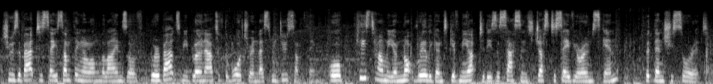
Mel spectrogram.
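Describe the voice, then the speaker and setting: A woman's voice: medium pitch, steady tone, fairly quick. A woman reading scripted, dramatic story narration for a sci-fi audio drama. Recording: loud music and vehicle sounds behind. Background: dramatic music, vehicle sounds.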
